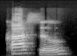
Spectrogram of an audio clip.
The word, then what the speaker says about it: castle: Then castle, nestle, you have the T silent in STLE.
